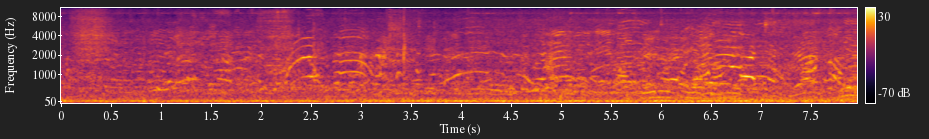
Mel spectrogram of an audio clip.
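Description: Dense crowd hubbub at a Sunday village jatra fair in Mhasa, many overlapping voices chattering and calling out nearby, a steady babble that swells slightly toward the end.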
